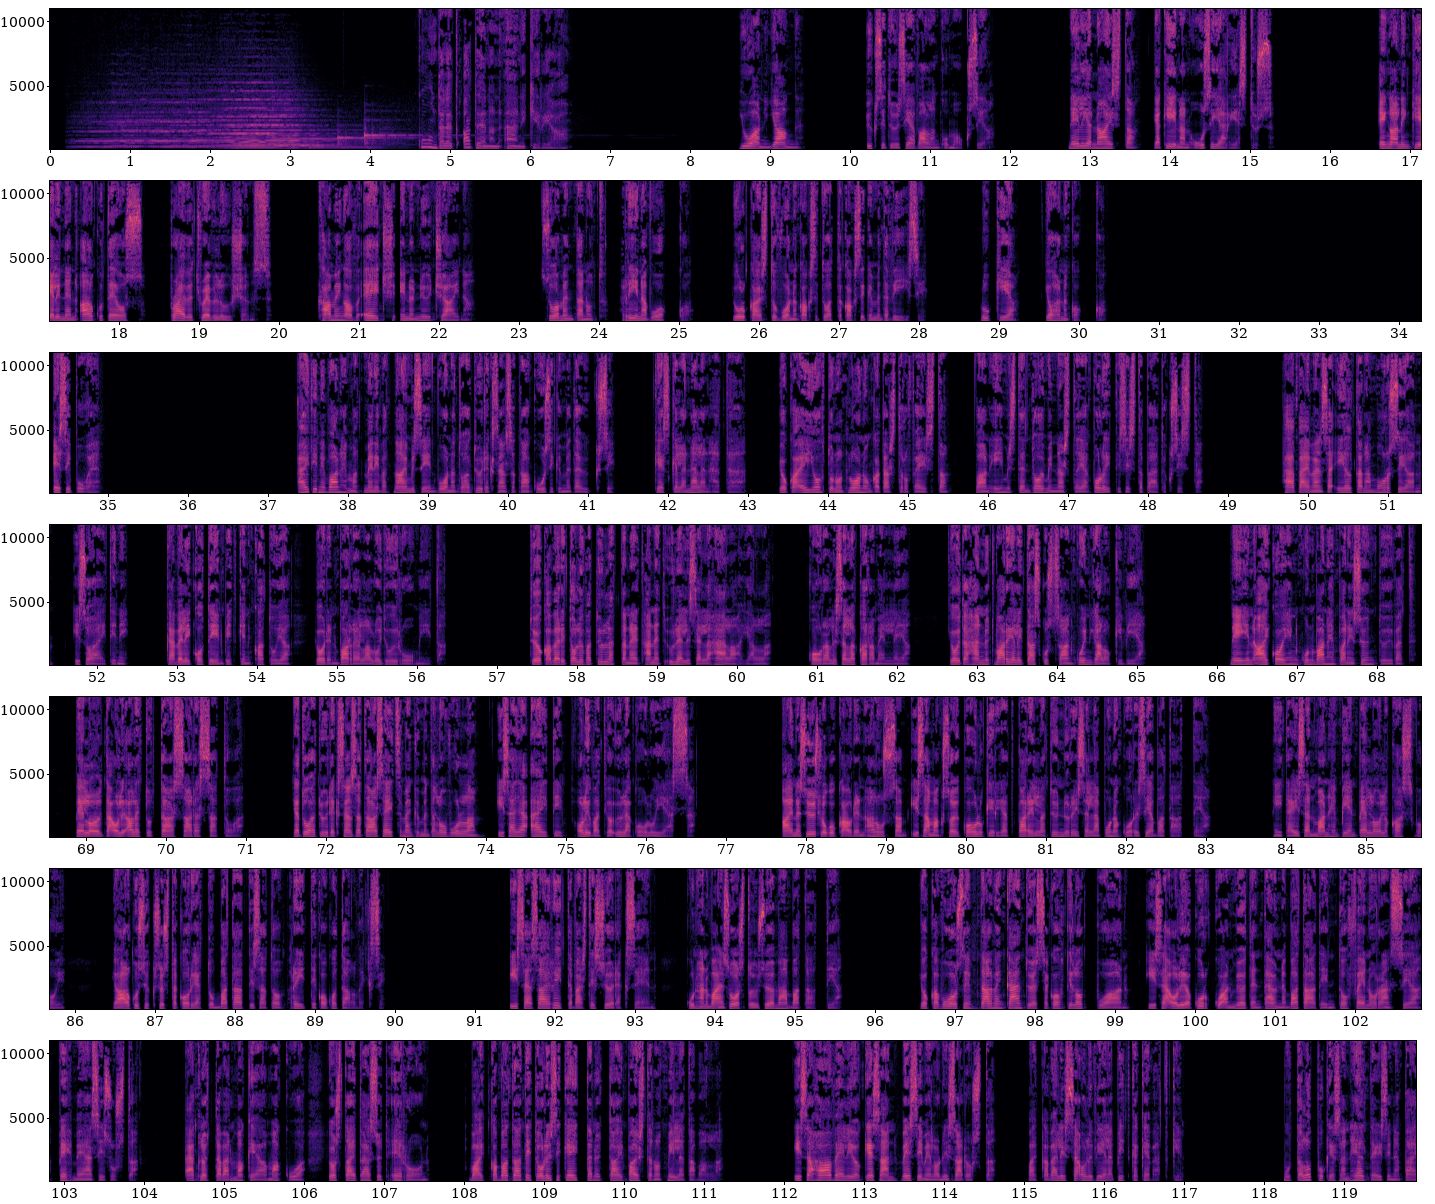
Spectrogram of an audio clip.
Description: Yksityisiä vallankumouksia (ljudbok) av Yuan Yang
